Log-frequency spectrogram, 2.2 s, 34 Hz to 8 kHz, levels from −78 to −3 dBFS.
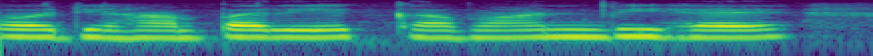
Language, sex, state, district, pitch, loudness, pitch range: Hindi, female, Karnataka, Koppal, 215 Hz, -16 LUFS, 210-225 Hz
